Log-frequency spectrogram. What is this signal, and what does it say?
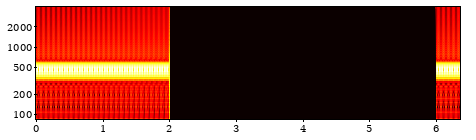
Ringback tone (North America), 440 + 480 Hz.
